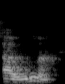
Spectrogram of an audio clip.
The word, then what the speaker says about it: Om: On le prononce Aum, par contre on peut l'écrire Om.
